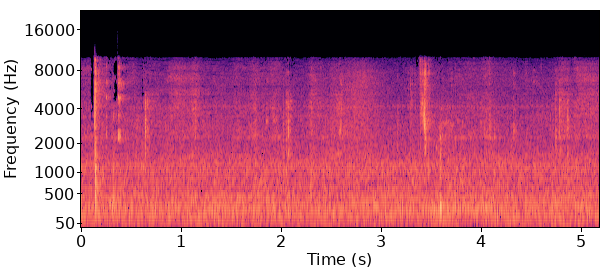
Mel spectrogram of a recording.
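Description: A person chewing a mouthful of food with the mouth closed, with a few short wet smacks and clicks: a couple near the start and a pair about three and a half seconds in.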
